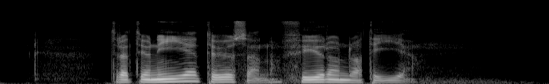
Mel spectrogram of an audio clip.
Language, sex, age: Swedish, male, 42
